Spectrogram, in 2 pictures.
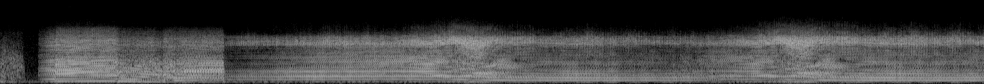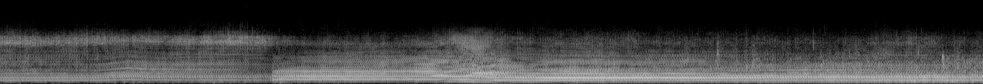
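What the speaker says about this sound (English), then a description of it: "That's the sound of the quickest production sports car in the world today, the Cobra." A Shelby Cobra sports car engine revs hard at racing speed on a track, loud and close, with rising pitch sweeps and several gear changes that briefly drop the tone.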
